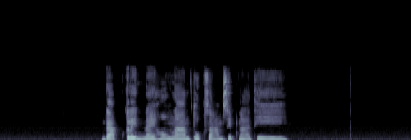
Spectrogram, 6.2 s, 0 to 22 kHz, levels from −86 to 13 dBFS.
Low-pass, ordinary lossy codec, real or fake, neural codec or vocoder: none; none; real; none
